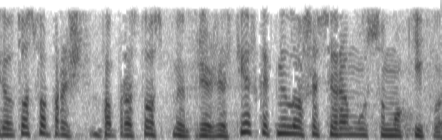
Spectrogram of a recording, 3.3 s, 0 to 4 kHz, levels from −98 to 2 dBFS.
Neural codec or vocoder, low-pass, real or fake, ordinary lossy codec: none; 3.6 kHz; real; AAC, 24 kbps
